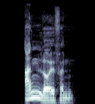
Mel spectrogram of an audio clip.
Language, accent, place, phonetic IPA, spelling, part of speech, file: German, Germany, Berlin, [ˈanlɔɪ̯fn̩], Anläufen, noun, De-Anläufen.ogg
- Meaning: dative plural of Anlauf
